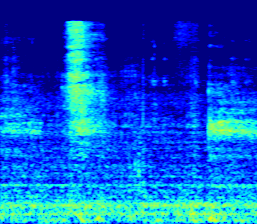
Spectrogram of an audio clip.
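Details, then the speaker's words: Maytag Bravos XL MCT gas dryer, over five years old, after idler pulley replacement fixed a loud squeak; even low drum rumble with no squeal or chirp, turning smoothly. "See if it makes any noise. No squeaking. So that's what it was. No squeaking"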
